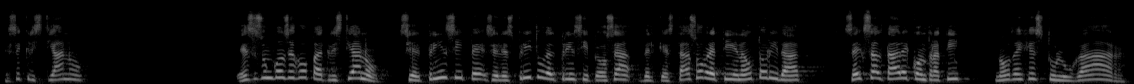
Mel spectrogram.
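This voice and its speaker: In his sermon, a man with a Mexican accent tells stories, performs the voices of the people in them, and urges his congregation on as brothers. He sounds animated and very high-pitched, at a moderate pace.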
